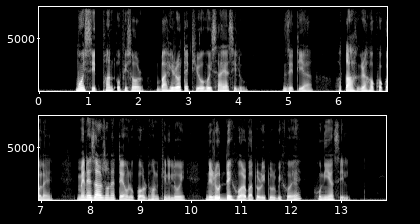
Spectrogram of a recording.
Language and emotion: Assamese, sad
